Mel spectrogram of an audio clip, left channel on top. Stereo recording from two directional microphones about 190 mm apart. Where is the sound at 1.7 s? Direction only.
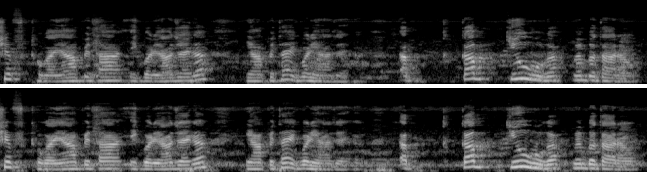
15° right (ahead or behind).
